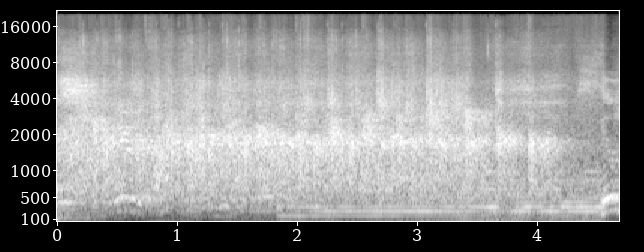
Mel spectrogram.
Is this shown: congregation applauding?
yes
